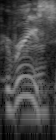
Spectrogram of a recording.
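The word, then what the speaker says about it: Vriess: Reese. It's just Reese.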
